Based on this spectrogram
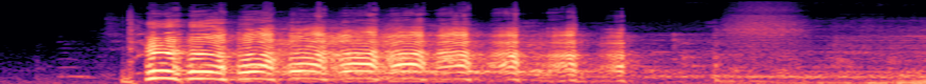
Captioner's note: laughter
